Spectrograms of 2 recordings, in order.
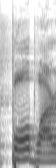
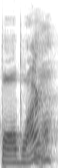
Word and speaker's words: barbed wire: public because it because barbed wire isn't the term that's just you saying it wrong that's not a collective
